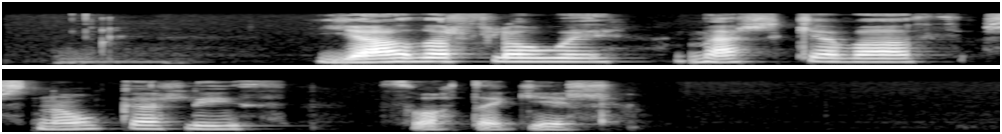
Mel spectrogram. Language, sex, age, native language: Icelandic, female, 20-29, Icelandic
